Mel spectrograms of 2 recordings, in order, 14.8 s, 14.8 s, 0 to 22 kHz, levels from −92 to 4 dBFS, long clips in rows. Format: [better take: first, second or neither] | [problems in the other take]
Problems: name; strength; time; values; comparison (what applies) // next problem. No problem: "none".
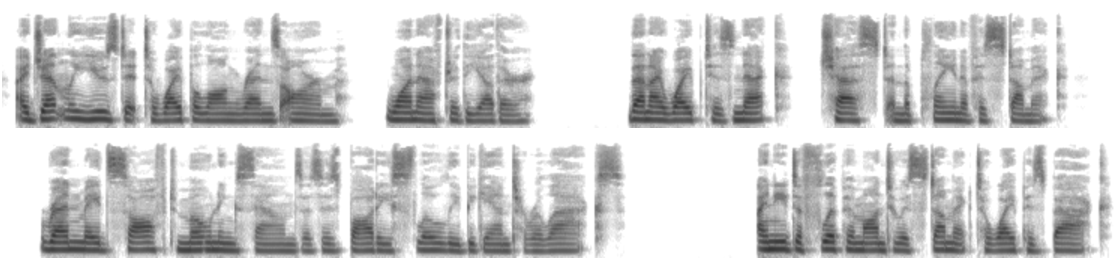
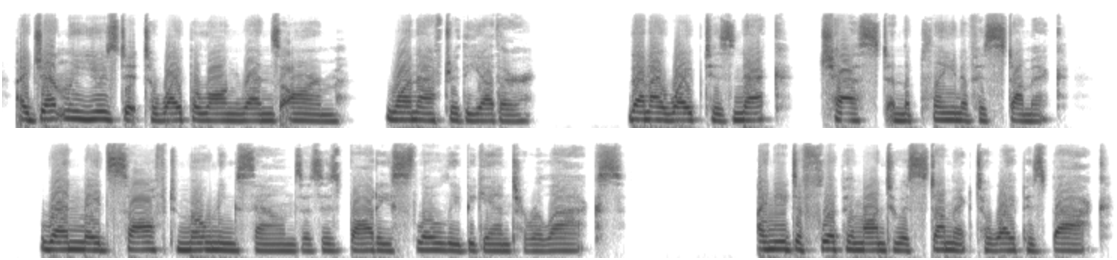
first | distortion; heavy; 7 dB below the speech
